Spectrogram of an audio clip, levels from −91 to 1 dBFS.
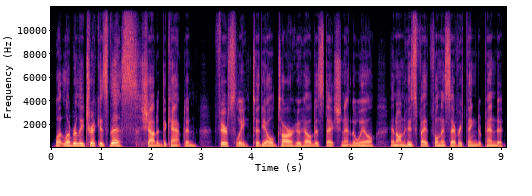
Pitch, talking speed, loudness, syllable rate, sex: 110 Hz, 170 wpm, -18 LUFS, 5.0 syllables/s, male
